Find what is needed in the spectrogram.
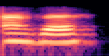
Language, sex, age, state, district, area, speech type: Tamil, male, 18-30, Tamil Nadu, Krishnagiri, rural, conversation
